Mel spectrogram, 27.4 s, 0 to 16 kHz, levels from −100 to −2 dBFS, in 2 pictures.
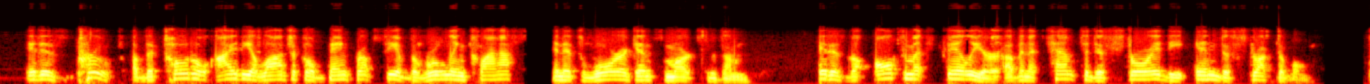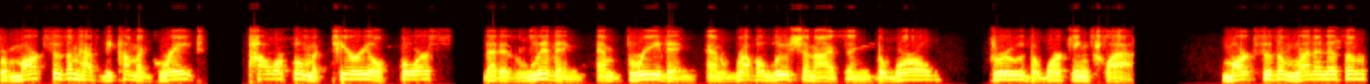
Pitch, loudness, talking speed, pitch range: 135 Hz, -16 LUFS, 115 wpm, 110-155 Hz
